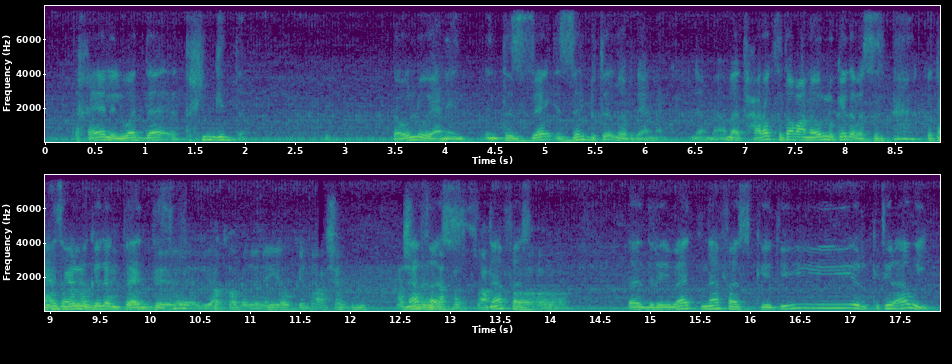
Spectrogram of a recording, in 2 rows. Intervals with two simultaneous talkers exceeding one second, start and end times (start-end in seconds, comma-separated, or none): 8.9-10.4, 12.5-13.8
